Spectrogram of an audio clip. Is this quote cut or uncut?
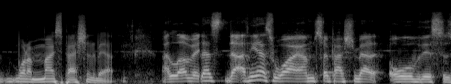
cut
